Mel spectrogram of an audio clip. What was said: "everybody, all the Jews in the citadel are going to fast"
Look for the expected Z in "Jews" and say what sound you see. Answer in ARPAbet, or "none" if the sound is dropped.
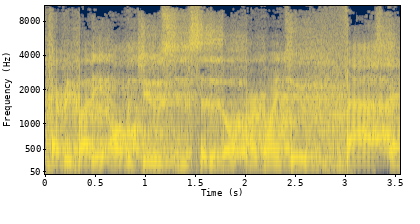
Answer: Z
